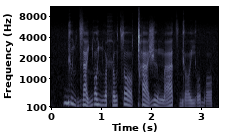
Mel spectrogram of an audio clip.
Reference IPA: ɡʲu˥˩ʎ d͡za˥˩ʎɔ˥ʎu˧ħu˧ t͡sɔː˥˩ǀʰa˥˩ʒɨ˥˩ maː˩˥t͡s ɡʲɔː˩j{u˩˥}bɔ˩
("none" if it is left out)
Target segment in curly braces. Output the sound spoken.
o˩˥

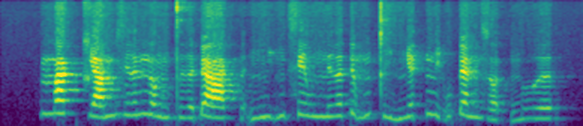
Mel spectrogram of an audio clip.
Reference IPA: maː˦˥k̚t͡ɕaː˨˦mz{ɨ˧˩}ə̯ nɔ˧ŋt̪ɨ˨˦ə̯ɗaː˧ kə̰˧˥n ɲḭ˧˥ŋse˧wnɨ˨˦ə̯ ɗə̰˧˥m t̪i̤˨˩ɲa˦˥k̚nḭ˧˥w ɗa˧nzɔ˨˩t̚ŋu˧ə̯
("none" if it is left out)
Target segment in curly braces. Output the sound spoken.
ɨ˨˦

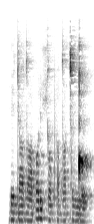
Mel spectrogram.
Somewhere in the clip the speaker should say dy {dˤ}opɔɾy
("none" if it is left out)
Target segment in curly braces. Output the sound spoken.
dˤ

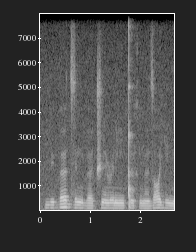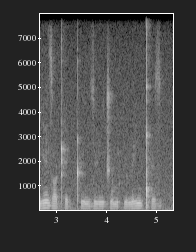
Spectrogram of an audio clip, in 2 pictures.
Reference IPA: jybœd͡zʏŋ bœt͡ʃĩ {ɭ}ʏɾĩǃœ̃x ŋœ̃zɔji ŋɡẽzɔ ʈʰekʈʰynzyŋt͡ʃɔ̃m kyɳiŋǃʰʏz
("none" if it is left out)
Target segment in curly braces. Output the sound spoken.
ɭ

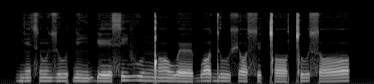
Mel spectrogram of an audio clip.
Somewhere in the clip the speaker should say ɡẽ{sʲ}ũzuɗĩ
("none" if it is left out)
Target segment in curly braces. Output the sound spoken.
s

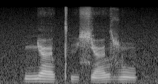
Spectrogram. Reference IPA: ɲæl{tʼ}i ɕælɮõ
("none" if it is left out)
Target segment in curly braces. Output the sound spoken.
tʼ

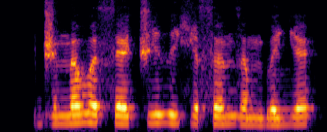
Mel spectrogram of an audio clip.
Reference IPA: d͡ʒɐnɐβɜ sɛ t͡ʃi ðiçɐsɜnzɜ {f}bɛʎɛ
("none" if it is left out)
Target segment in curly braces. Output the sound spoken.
m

